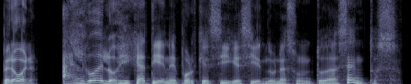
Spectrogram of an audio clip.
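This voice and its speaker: A man narrates an explanatory lesson in a playful storytelling way. His pitch rises and falls with a lot of life. The recording is dry and close, with no room sound. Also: brisk, no room sound. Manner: lively, playful storytelling with acted dialogue. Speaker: educator explaining Spanish accent marks.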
